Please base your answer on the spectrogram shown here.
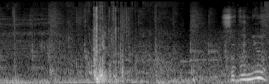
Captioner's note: snowboard thuds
